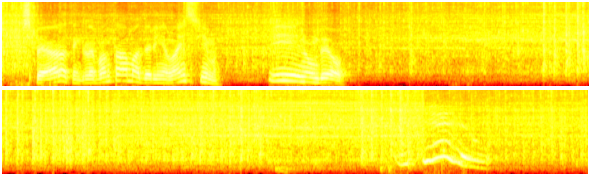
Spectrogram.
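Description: A toy train's motor whirs as it runs along plastic track.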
